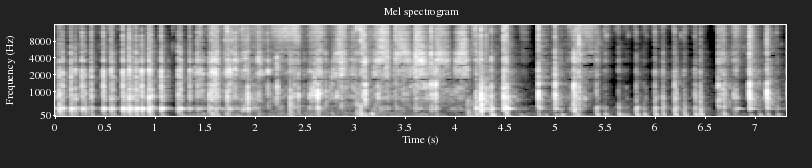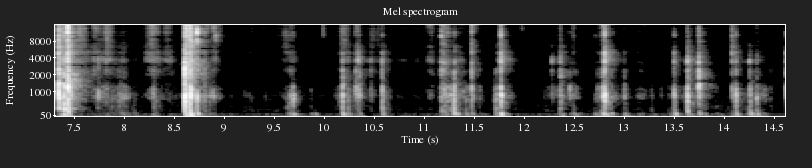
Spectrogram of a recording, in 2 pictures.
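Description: Long acrylic nails tap rapidly on the front label and cap area of a green, hand-sized, hollow plastic Pert 2-in-1 shampoo bottle. For about seven seconds the clicks are dense and scratchy, with bright, hollow plastic ticks. After that they thin out to scattered single taps separated by short silences.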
